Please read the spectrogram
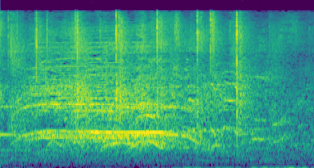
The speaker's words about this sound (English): Some mighty fine crowd participation on the word cheers. You guys are fast learners.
